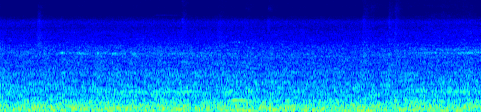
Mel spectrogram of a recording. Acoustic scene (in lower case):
subway train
